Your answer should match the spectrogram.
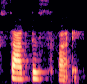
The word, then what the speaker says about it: satisfy: when you pronounced it you put a lot of stress on the sir which should not have happened okay uh you said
